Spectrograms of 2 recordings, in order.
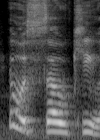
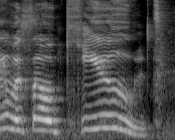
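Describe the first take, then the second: First: Said in the usual way. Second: So cute stretched out slowly; slow, drawn-out gush. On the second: Shown as a demonstration. Vlogger gushes over matching outfits, slow drawn-out voice. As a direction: linger on It was so cute.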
